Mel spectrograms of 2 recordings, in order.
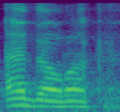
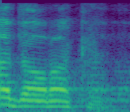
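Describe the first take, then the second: No difference in how they are said.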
